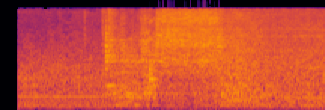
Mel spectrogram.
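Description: Engine on a test stand running with a Rochester single-barrel carburetor under test, a steady mechanical hum with a loud hiss that swells up under a second in and eases off by about a second and a half.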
